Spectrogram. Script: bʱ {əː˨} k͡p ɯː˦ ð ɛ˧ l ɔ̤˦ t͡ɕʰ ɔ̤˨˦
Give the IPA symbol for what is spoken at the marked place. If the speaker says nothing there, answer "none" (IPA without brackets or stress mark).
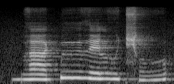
aː˨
